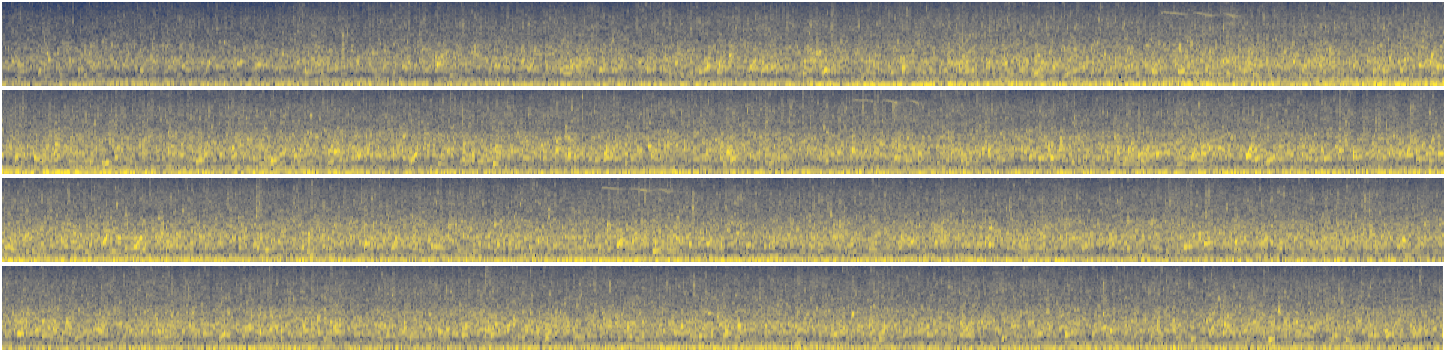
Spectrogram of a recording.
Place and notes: Genappe, Belgique - Ry d'Hez river
The bucolic Ry d'Hez river, flowing quietly and recorded from a small pedestrian bridge.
